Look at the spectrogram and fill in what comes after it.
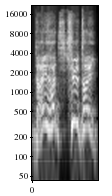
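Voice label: Speech Pilots Fighter, Japanese; World Of Warships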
